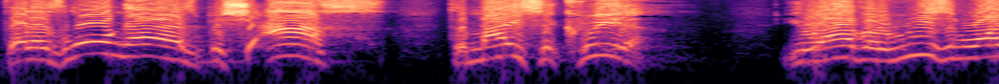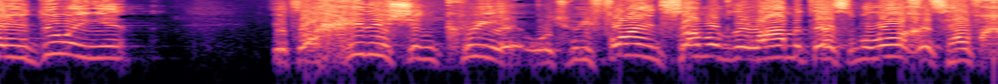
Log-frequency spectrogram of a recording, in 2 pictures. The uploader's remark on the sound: Shiur recorded in Yeshivas Ohr Reuven, Monsey, NY.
